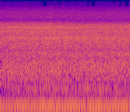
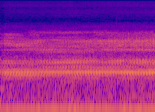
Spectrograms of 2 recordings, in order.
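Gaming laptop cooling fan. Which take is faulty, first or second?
second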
